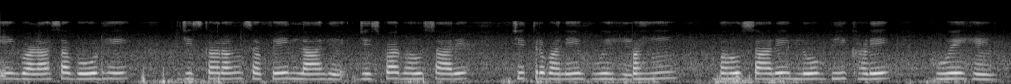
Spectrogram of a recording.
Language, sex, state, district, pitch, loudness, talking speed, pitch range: Hindi, female, Karnataka, Gulbarga, 260 Hz, -18 LUFS, 165 wpm, 250-270 Hz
